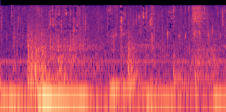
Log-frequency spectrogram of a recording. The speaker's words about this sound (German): Er gießt der Azalee nach. Du auch. Danach bekommt sein Philodendron zu trinken.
